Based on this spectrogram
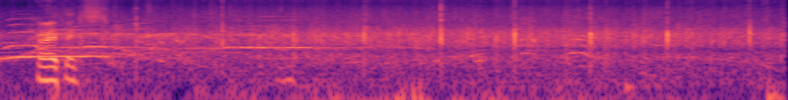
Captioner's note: audience cheering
